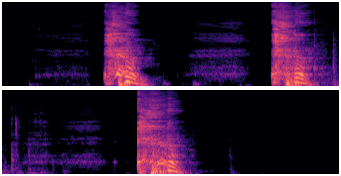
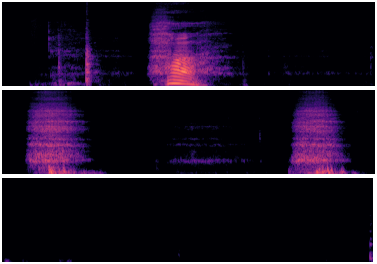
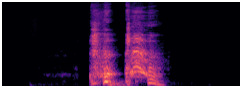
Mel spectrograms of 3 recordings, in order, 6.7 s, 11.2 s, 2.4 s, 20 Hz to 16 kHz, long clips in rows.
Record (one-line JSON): {"three_cough_length": "6.7 s", "three_cough_amplitude": 27140, "three_cough_signal_mean_std_ratio": 0.33, "exhalation_length": "11.2 s", "exhalation_amplitude": 16350, "exhalation_signal_mean_std_ratio": 0.23, "cough_length": "2.4 s", "cough_amplitude": 21832, "cough_signal_mean_std_ratio": 0.38, "survey_phase": "beta (2021-08-13 to 2022-03-07)", "age": "65+", "gender": "Male", "wearing_mask": "No", "symptom_none": true, "smoker_status": "Ex-smoker", "respiratory_condition_asthma": false, "respiratory_condition_other": false, "recruitment_source": "REACT", "submission_delay": "1 day", "covid_test_result": "Negative", "covid_test_method": "RT-qPCR"}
